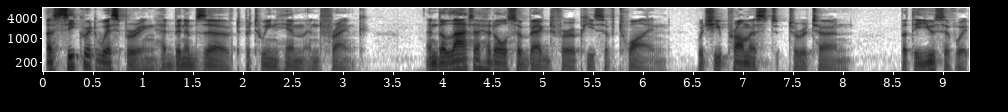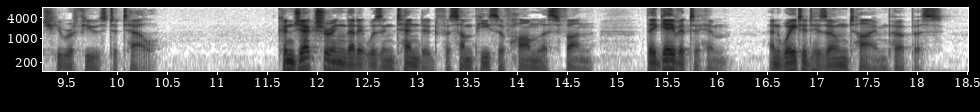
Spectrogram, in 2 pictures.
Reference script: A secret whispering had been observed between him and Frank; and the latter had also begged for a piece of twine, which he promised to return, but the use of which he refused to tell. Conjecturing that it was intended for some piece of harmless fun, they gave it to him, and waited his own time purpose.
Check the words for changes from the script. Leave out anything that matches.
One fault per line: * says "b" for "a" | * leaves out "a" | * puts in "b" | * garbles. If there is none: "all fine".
all fine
